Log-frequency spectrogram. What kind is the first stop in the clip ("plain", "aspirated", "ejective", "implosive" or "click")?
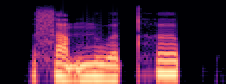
aspirated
